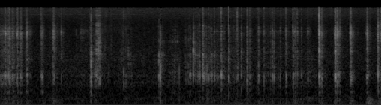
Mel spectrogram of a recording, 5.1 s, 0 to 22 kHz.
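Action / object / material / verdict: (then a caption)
scrape / laundry soap bar scraped with a metal blade / soap / none. A metal blade scrapes the end of a solid white bar of 72% laundry soap from 2012, dried for 8 years and held in hand, shaving off powdery flakes beside a pile of shavings. It makes a quiet run of short, dry, crackly scratches and ticks with a bright, brittle edge that die away almost instantly.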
